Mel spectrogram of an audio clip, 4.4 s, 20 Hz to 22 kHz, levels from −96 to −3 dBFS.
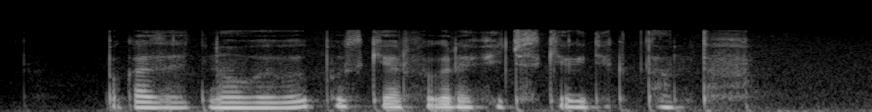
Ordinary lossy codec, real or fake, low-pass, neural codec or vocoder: none; real; 7.2 kHz; none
